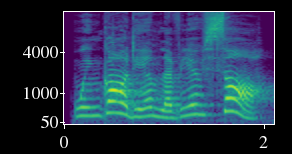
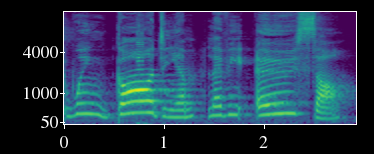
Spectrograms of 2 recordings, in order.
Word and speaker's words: Wingardium Leviosa: "Wingardium Leviosa!" he shouted, waving his long arms like a windmill. "You're saying it wrong," Harry heard Hermione snap. "It's Wingardium Leviosa. Make the ga nice and long."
